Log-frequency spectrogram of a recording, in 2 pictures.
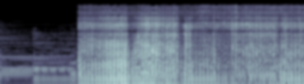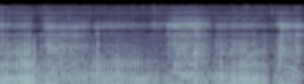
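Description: Background music cuts off under a second in, followed by a domestic cat purring loudly and steadily.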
